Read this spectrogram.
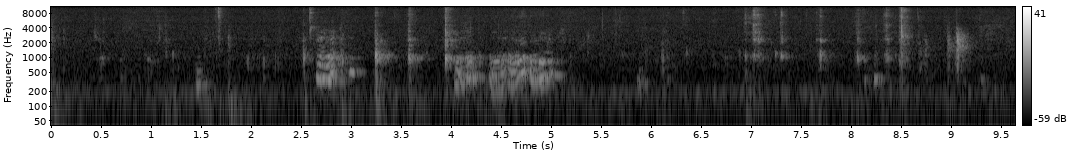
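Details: A dog making small whimpering, squeaky noises while chewing indoors in a small room, with short clicky chewing sounds between them and a brief burst of louder whining around the middle.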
